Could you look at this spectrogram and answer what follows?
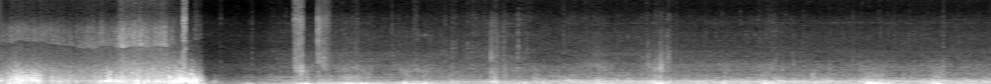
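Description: Wind buffeting the microphone over the noise of an old car driving along, cutting off suddenly about two seconds in. The car's engine and road noise then go on as a steady low drone, with a few short bumps.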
